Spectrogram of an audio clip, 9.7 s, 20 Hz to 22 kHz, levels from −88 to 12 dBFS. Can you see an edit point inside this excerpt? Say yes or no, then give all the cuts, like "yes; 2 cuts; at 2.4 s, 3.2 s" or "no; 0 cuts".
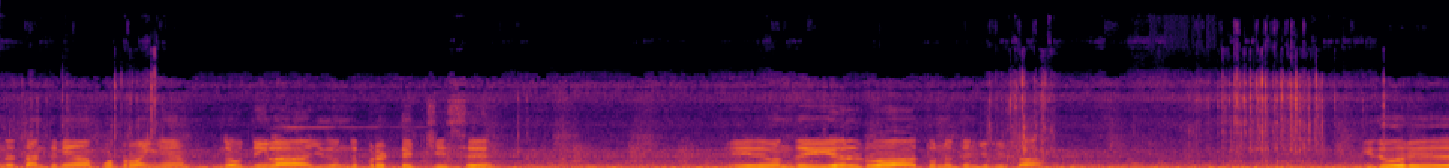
no; 0 cuts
